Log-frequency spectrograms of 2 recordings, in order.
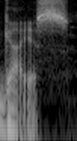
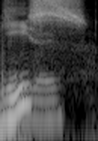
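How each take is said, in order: First: The name starts like guy, with two syllables. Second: The name sounds like the word geese. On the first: "You can also pronounce it Gaius" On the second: "Geese, as in, like, The bird? yeah"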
